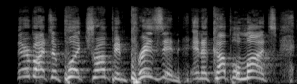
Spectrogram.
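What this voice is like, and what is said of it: Loud, angry shouting. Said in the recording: “Why do you sound so mad? ... Why are you so loud? Am I loud enough yet?”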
